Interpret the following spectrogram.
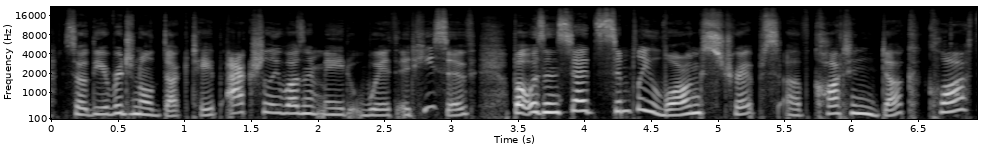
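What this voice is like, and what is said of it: Speaks with a noticeable accent. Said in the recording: “I know it's hard with my accent”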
